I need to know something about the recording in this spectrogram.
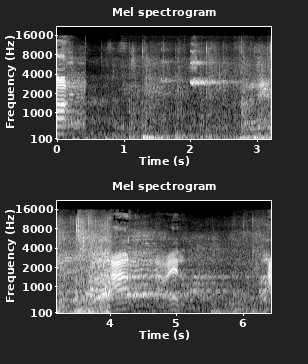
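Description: Running footsteps thudding on a sports-hall court floor, with short shouts from players echoing in the hall.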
